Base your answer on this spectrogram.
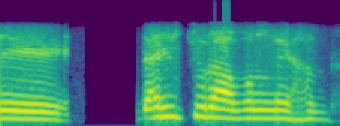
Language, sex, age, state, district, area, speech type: Maithili, male, 45-60, Bihar, Saharsa, rural, conversation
